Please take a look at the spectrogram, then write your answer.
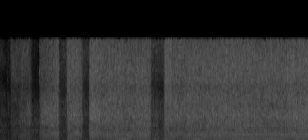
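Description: Piper MKII mod car in Wreckfest revving hard through its gears, a loud continuous engine whine with sweeping pitch changes and a few brief dips between shifts.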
